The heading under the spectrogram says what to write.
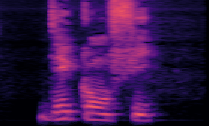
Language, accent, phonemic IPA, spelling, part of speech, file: French, Canada, /de.kɔ̃.fi/, déconfits, adjective, LL-Q150 (fra)-déconfits.wav
- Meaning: masculine plural of déconfit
